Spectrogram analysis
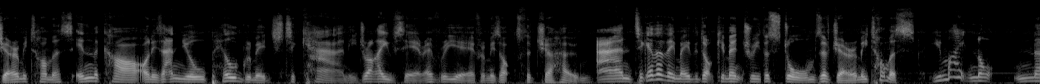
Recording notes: in Cannes to bring listeners the sounds of the world's most glamorous and influential film festival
